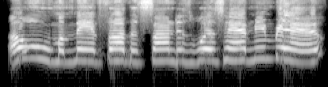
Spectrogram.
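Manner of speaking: high, loud hail to a friend; excited shouted greeting. Real, not acted. Calling out greeting to Father Saunders.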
